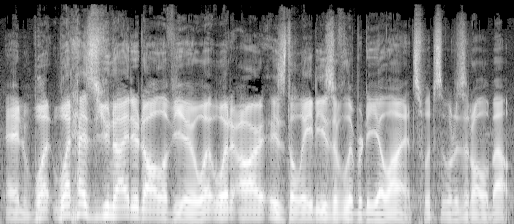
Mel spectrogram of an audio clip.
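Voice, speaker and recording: A man interviewing guests in a bright, mid-pitched voice, restarting and repeating words as he gropes for each question. A faint convention hum runs behind him. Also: fairly quick. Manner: stumbling restarts, repeats words when asking. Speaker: podcast host, interviewer. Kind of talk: casual interview. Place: busy convention venue.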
